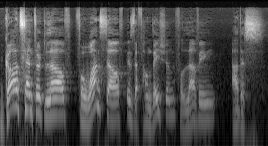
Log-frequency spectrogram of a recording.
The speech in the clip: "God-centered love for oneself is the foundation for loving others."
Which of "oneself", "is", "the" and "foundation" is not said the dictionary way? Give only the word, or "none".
none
